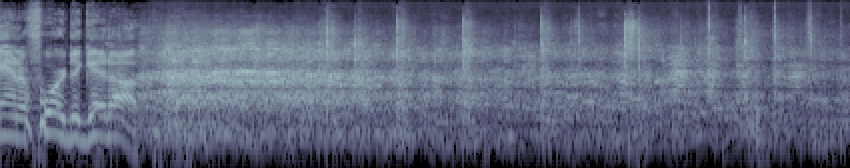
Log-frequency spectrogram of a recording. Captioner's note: audience laughing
